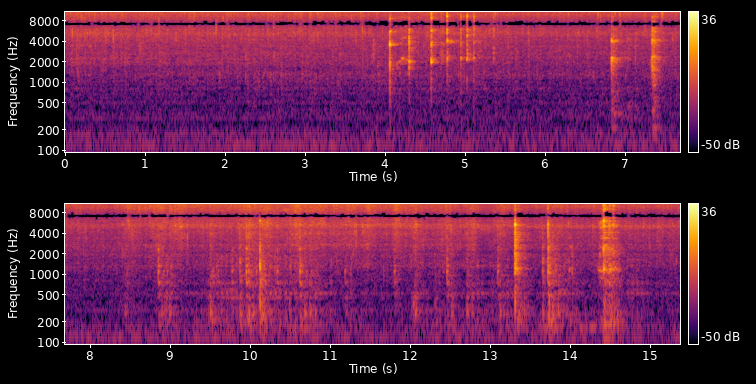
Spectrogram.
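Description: Fried spice paste sizzling steadily in oil in a kadai as curd is stirred in, with a spatula clicking and scraping against the pan several times from about four seconds in, the last strikes the loudest.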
